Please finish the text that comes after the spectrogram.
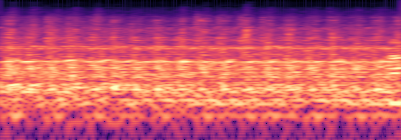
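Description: A sewing machine runs steadily through a wide zigzag stitch, its motor whirring and needle chattering in a continuous close hum with no pauses.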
